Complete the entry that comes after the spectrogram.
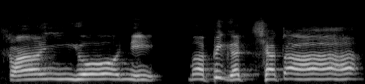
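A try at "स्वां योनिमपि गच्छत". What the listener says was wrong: దీర్ఘాన్ని చెబుతున్నారు. స్వాంయోని అంటున్నారు.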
